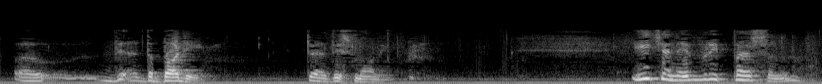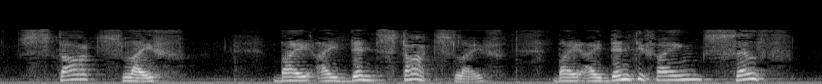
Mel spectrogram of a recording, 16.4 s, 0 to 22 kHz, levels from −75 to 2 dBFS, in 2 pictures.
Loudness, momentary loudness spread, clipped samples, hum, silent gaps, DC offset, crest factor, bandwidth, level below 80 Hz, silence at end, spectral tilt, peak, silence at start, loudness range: -19 LUFS; 24 LU; under 0.1%; none; none; under 0.1%; 18 dB; 5.4 kHz; -38 dBFS; 0 s; -9 dB/octave; -2 dBFS; 0 s; 8 LU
